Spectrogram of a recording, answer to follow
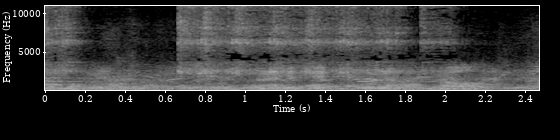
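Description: Men chatting, with words too indistinct to make out, and a high hiss for just over a second in the middle.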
